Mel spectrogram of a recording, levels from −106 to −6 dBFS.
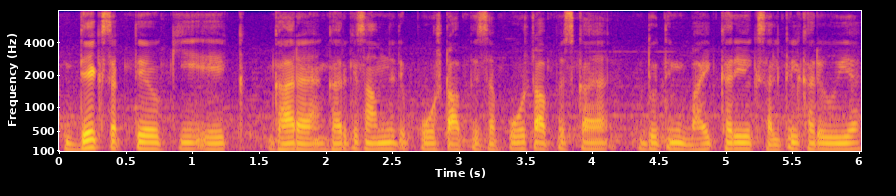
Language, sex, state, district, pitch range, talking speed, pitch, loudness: Hindi, male, Madhya Pradesh, Katni, 125-135 Hz, 260 wpm, 130 Hz, -22 LUFS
